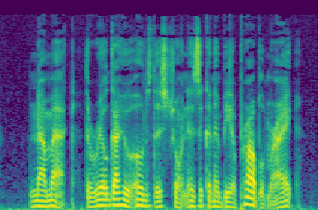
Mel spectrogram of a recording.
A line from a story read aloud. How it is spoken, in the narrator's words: chuckled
